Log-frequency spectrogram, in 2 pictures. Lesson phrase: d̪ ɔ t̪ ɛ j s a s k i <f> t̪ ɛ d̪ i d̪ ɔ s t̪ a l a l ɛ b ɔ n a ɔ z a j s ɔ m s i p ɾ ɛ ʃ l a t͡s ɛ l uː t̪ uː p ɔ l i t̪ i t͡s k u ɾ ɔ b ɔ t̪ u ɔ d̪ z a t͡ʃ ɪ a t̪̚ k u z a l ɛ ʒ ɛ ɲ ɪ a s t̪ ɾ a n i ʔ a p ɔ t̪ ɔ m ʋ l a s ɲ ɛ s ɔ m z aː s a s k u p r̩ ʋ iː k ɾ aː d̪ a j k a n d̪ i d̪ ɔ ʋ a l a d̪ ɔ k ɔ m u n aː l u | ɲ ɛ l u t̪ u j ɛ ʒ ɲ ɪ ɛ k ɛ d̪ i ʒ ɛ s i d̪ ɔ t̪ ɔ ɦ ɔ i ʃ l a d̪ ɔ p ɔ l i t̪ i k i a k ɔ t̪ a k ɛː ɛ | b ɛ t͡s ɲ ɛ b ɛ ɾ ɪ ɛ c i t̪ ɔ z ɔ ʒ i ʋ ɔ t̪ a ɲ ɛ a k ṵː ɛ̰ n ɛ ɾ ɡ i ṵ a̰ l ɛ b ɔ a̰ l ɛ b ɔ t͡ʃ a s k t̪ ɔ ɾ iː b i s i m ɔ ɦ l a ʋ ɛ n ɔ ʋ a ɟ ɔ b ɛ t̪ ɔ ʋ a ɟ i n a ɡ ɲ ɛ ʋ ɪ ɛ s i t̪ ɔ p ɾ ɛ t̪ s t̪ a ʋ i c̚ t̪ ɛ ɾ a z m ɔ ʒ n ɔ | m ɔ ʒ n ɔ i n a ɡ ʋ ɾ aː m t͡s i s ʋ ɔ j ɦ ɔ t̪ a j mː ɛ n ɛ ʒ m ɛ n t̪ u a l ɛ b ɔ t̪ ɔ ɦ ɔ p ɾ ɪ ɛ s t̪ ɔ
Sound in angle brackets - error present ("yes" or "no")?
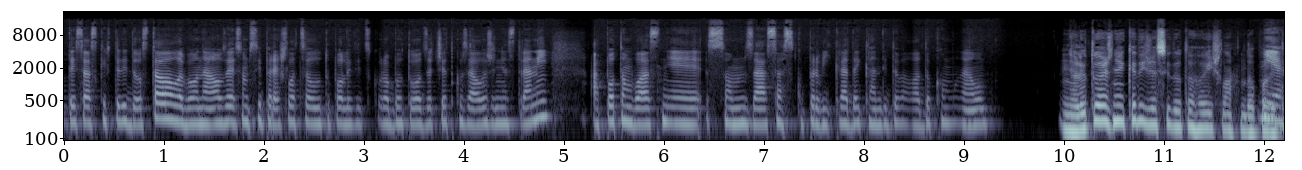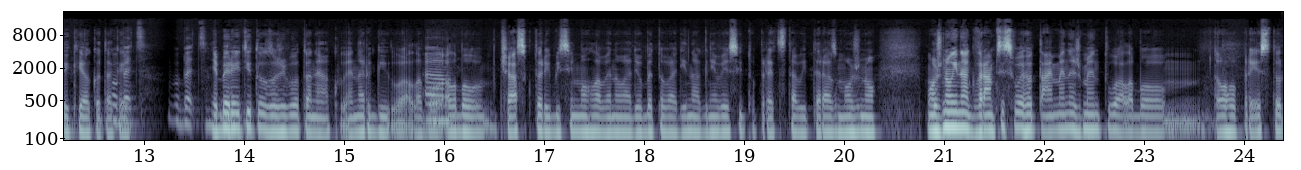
no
